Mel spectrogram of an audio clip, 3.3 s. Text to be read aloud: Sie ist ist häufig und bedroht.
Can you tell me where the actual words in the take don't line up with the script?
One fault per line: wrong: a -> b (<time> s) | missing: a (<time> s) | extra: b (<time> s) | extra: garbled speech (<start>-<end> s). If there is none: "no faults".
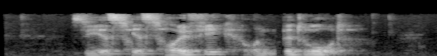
no faults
